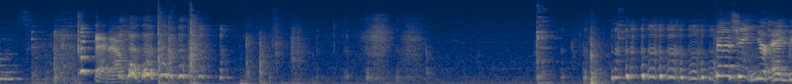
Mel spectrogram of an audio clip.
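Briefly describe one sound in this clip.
A toddler laughs loudly and giggles.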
